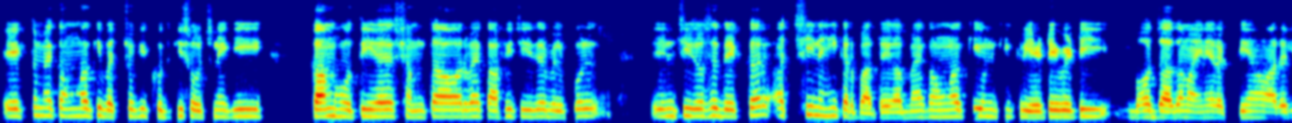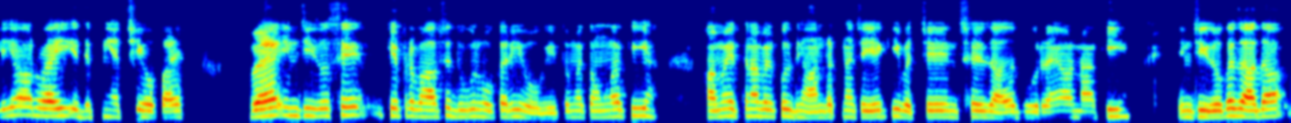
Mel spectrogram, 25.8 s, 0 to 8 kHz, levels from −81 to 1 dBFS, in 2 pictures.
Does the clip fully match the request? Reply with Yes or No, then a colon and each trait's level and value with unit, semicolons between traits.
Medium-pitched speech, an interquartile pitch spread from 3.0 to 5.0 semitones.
No: medium, 165 Hz; narrow, 2.4 semitones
